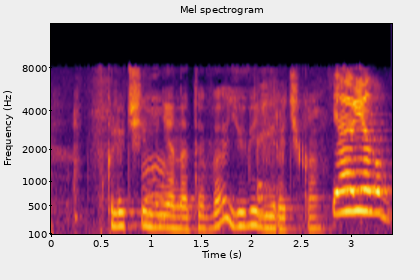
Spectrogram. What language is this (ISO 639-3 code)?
rus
